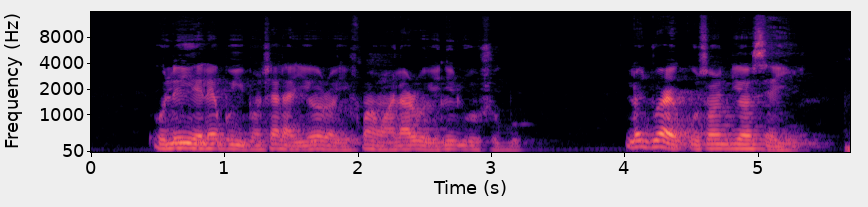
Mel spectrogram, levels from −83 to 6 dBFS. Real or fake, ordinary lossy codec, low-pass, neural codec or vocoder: real; MP3, 96 kbps; 14.4 kHz; none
